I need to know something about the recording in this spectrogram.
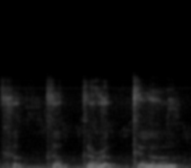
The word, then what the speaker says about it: Kook: It starts by going, Kook, which is pronounced Kukaruku, was a quiet cat and a fine friend.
